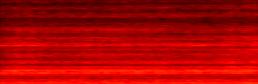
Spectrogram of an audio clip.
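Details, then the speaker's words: Small manual bevel-forming (faceting) machine with the camera close to it, lens being bevelled on a wetted wheel: steady, even wet grinding rasp, somewhat noisy like a grinder, with no catches or chatter. Normal lens edging. "Mesin pembentuk bevel manual, yang berukuran kecil. Agak berisik, seperti roda gerinda."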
